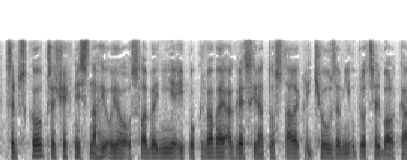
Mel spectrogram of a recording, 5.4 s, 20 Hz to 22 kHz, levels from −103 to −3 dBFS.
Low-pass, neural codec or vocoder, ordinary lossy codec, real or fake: none; none; none; real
